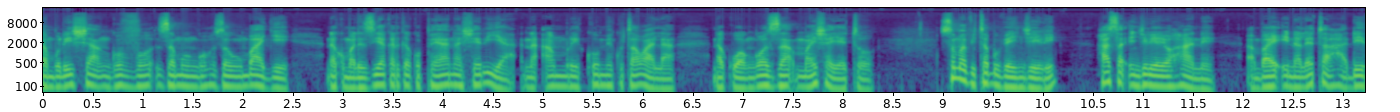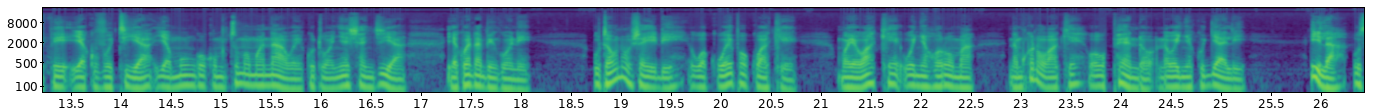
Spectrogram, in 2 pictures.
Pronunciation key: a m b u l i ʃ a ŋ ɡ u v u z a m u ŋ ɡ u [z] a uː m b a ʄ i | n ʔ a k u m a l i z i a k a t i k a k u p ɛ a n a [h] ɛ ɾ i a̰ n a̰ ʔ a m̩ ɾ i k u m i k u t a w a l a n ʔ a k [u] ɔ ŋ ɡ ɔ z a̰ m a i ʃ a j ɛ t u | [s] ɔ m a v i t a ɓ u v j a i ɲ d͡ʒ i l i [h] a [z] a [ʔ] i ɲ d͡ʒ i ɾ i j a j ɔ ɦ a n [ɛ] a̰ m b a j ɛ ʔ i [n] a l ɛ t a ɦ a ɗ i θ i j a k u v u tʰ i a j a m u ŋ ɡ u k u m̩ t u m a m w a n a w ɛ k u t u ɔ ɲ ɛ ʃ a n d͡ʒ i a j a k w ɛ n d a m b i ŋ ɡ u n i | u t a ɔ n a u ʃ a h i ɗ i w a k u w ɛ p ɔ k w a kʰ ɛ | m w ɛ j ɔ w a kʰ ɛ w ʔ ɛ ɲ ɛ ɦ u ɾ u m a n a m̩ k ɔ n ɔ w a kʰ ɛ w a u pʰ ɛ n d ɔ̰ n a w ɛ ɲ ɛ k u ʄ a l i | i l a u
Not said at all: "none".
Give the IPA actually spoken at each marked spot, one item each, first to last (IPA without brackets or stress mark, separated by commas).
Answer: z, ʃ, u, s, h, s, ʔ, ɛ, n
